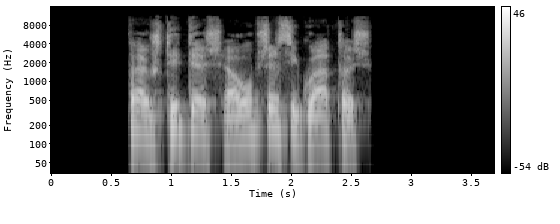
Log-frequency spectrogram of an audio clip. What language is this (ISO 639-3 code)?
kbd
